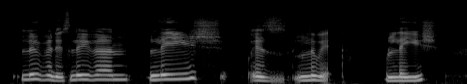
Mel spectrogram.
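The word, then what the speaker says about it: Luik: Lege is Luick.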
